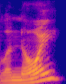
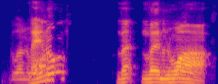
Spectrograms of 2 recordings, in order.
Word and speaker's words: Lanois: Lanois. Lanois. I never can remember how to say his name. French, not Spanish. Okay. Yeah, Lanois, who said it's the CD era, put their best songs in the front.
